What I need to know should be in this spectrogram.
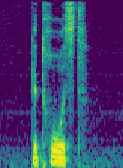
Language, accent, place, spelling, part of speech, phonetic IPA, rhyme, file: German, Germany, Berlin, getrost, adjective, [ɡəˈtʁoːst], -oːst, De-getrost.ogg
- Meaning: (adjective) confident; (adverb) without worries; used to indicate that no negative consequence will come from following a course of action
